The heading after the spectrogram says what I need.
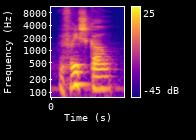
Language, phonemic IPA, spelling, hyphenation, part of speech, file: Dutch, /ˈvrisˌkɑu̯/, vrieskou, vries‧kou, noun, Nl-vrieskou.ogg
- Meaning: freezing cold, frost (subzero cold)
